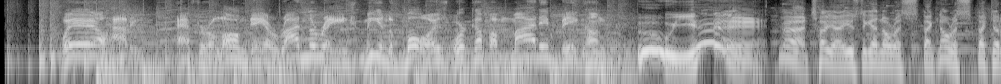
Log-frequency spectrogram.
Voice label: characters and impressions; A/V Narrations; "Straight" Commercials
